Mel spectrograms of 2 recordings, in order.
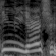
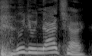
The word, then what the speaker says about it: Inuyasha: Or it's Inuyasha, not Yuyunacha. I mean, like, whatever.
